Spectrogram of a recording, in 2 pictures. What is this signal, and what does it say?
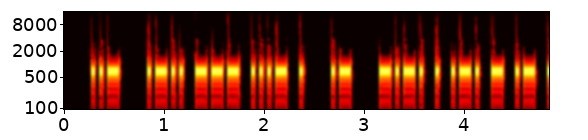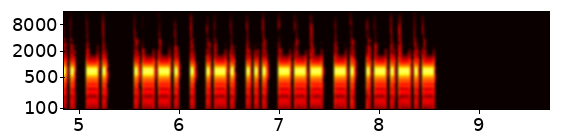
Morse code, heard as a keyed tone, about 30 wpm, 700 Hz. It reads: U LOVE A CERTAIN PERSON.
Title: Sentences from Top 500 Words and Abbreviations 30wpm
